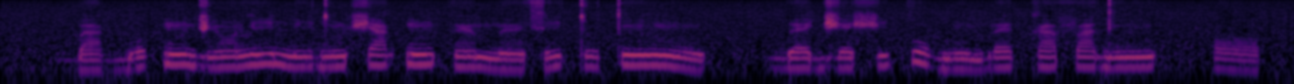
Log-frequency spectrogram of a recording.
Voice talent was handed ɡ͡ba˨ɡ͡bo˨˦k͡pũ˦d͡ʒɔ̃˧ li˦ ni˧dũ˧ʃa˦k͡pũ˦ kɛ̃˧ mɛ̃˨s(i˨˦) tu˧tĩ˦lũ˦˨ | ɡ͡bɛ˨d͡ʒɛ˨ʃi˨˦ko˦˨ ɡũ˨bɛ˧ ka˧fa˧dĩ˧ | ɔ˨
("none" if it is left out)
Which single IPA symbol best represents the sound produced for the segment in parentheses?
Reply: i˨˦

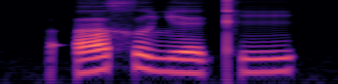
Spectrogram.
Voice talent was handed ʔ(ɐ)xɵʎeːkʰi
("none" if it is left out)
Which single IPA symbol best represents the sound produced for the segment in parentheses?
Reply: ɐ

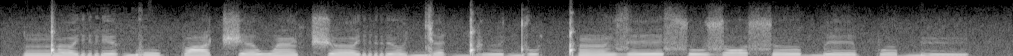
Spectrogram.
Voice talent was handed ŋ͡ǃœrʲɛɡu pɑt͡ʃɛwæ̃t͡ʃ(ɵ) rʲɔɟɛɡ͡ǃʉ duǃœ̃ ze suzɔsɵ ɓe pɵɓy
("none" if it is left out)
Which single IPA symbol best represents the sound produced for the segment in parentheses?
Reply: œ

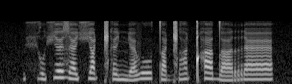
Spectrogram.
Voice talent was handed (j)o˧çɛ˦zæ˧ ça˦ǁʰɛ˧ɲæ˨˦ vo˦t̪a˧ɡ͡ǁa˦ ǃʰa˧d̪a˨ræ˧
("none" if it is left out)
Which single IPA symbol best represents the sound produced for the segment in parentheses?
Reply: ç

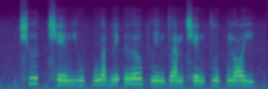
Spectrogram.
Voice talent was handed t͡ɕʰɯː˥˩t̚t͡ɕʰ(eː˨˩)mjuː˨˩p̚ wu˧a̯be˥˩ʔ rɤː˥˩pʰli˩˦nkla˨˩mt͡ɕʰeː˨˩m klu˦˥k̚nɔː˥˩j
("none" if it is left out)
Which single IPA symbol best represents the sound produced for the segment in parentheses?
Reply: eː˨˩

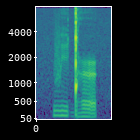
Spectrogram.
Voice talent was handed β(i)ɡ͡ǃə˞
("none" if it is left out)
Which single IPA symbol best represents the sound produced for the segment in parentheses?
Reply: i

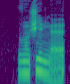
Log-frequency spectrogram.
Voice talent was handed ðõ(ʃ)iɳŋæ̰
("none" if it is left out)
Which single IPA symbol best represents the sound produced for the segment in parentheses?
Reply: ʃ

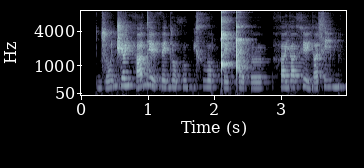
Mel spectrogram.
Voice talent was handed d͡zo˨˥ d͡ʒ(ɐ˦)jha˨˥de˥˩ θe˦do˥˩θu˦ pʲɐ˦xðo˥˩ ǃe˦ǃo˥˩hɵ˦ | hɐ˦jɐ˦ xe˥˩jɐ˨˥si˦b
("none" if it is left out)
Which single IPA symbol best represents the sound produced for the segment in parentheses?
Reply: ɐ˦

